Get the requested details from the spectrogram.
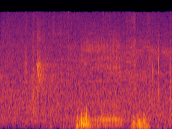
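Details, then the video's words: Mastiff dog snoring while sleeping with his eyes open: a short rough low snore with a buzzy drawn-out tail, followed by a second brief rumbling snort. "cutest dog (mastiff) snore with his eyes open"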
